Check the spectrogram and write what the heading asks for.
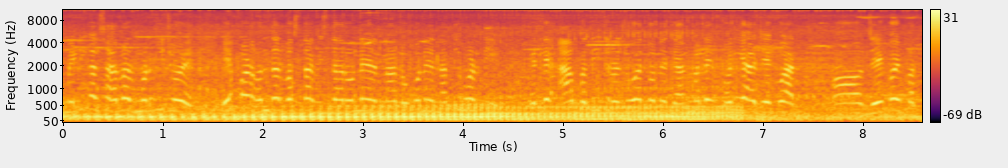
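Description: A woman talking over the steady drone of a motor-vehicle engine running close by. The engine sound fades out about seven seconds in.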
